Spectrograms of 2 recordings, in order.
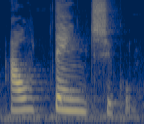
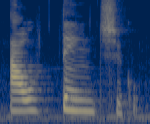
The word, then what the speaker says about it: autêntico: médico médico América América se a vogal e tiver acento gráfico circunflexo ou Agudo mas for seguida pelas letras n ou m a pronúncia geralmente é nasal há variações de acordo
